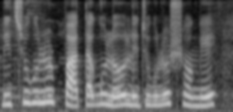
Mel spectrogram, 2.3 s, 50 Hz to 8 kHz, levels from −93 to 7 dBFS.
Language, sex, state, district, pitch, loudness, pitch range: Bengali, female, West Bengal, Alipurduar, 255 Hz, -18 LUFS, 245-275 Hz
